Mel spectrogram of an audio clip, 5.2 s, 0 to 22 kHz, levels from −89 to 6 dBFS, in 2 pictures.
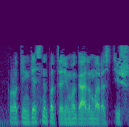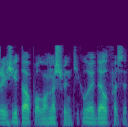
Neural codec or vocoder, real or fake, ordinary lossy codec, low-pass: codec, 16 kHz, 0.8 kbps, ZipCodec; fake; MP3, 24 kbps; 7.2 kHz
